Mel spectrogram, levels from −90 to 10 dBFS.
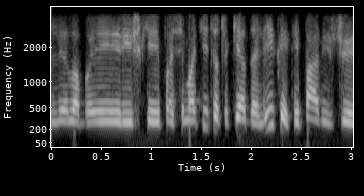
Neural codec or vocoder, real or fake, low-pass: none; real; 3.6 kHz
